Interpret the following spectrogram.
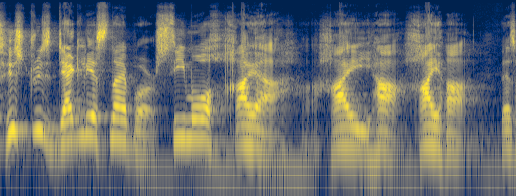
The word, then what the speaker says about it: Häyhä: Häyhä.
